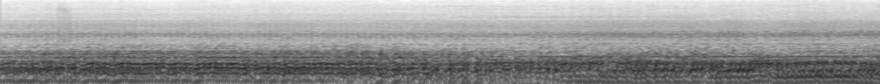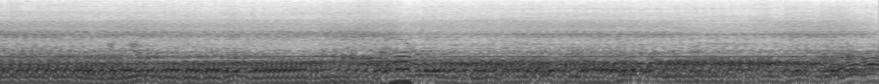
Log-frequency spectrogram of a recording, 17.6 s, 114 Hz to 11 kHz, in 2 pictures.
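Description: BMW S1000RR inline-four engine running steadily with little change in revs as the bike rolls slowly through traffic, heard from the rider's seat.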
